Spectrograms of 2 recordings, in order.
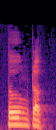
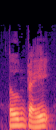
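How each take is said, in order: First: The second syllable is read as trực. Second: The second syllable is read as trị. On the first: The speaker calls it right. "chữ này đọc âm trực thì hay hơn" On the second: The speaker calls it wrong. "người ta đọc trị quen rồi"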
